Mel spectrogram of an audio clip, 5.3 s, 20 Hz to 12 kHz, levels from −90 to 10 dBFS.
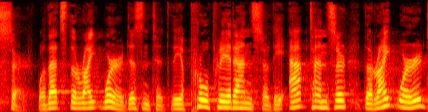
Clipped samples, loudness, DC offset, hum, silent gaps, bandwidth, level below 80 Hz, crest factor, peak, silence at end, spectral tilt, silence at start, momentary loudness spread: under 0.1%; -22 LUFS; under 0.1%; none; none; 11.5 kHz; -64 dBFS; 18 dB; -4 dBFS; 0 s; -5.5 dB/octave; 0 s; 9 LU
